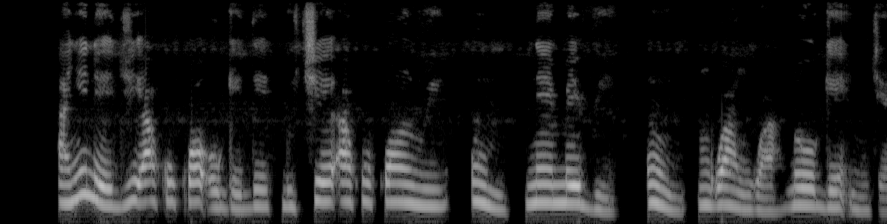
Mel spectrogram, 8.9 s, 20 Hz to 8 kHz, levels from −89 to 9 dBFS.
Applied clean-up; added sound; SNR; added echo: none; none; none; none.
